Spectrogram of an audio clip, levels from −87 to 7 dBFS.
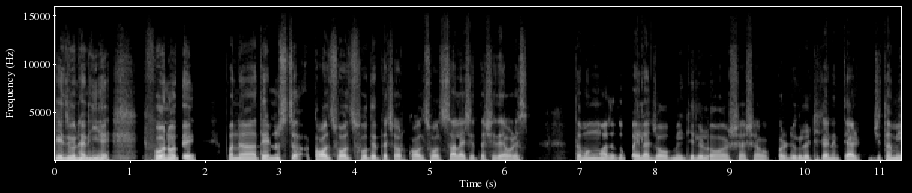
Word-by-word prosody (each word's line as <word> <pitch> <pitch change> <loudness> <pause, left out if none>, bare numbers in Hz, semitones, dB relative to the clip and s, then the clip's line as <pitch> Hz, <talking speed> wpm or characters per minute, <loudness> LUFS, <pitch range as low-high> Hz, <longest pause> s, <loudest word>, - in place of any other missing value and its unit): काही 135 -1 +5
जुन्या 115 +2 +5
नाही 130 -2 +3
आहे. 130 - +3 0.6
फोन 145 +4 +8
होते. 135 -4 +4 0.5
पण 120 +1 +1
अ, 120 0 +4
ते 155 +1 +4
नुसतं, 150 +3 -1 0.2
कॉल-वॉल्स 120 +2 +3
होतेत 115 -2 +1
त्याच्यावर, 90 -1 -2
कॉल्स-वॉल्स 95 +2 -2
चालायचे 100 -2 +1
तसे 85 0 -6
त्यावेळेस. 90 0 -3 0.7
तर 115 - 0
मग 120 +2 -2
माझा 120 0 0
तो 125 - -6
पहिला 115 +1 +2
जॉब 100 -1 -2
मी 105 - -1
गेलेलो 105 -1 -1
अशा-अशा 95 +1 -7 0.2
पर्टिक्युलर 95 0 -2
ठिकाणी 100 -3 -1
त्या, 100 0 +5 0.3
जिथं 110 +3 -1
मी 110 +1 +1
110 Hz, 165 wpm, -24 LUFS, 100-120 Hz, 0.7 s, फोन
